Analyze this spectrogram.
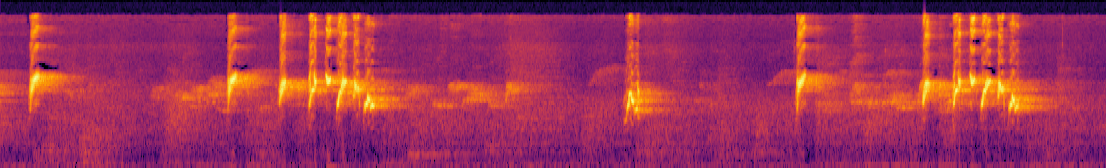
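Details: Caged competition Red-whiskered Bulbul singing in the Thai 'lak wai' and 'mae bot' song styles: bright whistled phrases, each opening with a sharp note, then rapid bursts of five or six clipped notes, repeated with short pauses between.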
